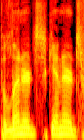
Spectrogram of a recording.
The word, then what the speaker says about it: Lynyrd Skynyrd: Next up, Lynyrd Skynyrd's first record, pronounced Lynyrd Skynyrd.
